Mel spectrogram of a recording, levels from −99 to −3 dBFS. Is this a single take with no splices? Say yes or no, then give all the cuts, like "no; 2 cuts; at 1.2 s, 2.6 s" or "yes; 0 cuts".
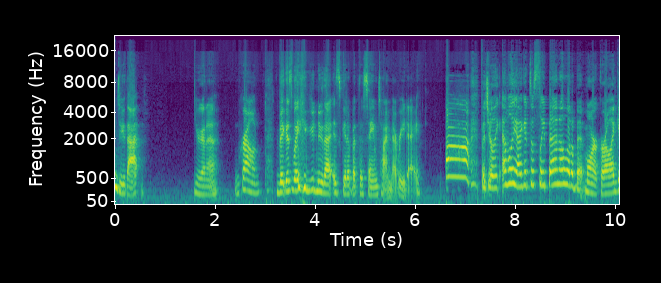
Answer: yes; 0 cuts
